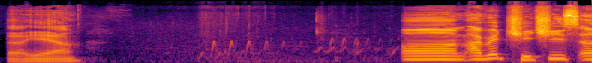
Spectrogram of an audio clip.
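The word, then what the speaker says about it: Qiqi: as well, you know, until someone mentioned that it's pronounced chi-chi.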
